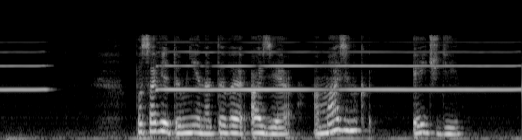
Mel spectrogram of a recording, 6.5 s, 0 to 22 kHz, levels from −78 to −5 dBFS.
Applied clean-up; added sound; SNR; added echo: none; Wind instrument, woodwind instrument; 6 dB; reverberation time 0.4 s.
